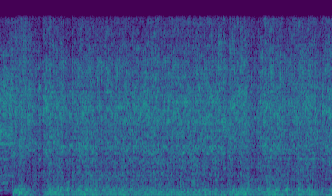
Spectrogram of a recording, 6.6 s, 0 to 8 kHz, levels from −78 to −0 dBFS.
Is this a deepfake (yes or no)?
yes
